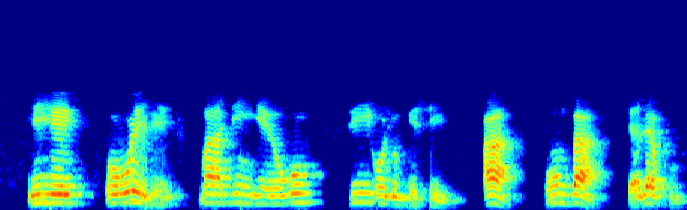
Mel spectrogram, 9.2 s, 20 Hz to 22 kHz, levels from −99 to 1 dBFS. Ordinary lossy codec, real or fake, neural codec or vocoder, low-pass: none; fake; vocoder, 44.1 kHz, 80 mel bands, Vocos; 3.6 kHz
